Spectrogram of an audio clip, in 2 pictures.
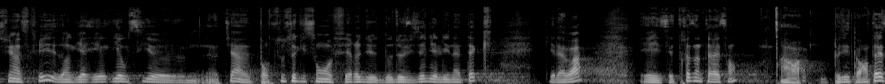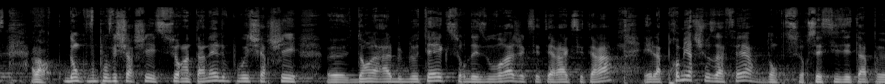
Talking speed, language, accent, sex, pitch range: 225 wpm, French, French, male, 115-150 Hz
